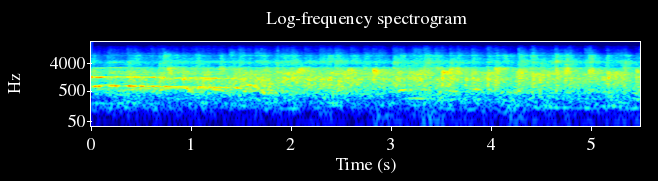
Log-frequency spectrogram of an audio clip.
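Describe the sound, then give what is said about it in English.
A crowd in Poland cheers and applauds loudly and steadily for several seconds, dense clapping mixed with whoops and shouted voices, with no pause in the noise. “I've never heard you cheer that loud in this country.”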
